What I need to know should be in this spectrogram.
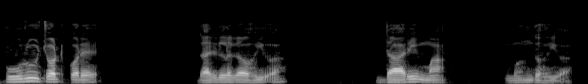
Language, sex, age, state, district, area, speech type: Santali, male, 30-45, West Bengal, Birbhum, rural, spontaneous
